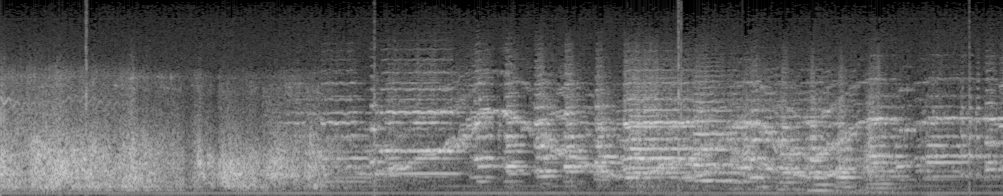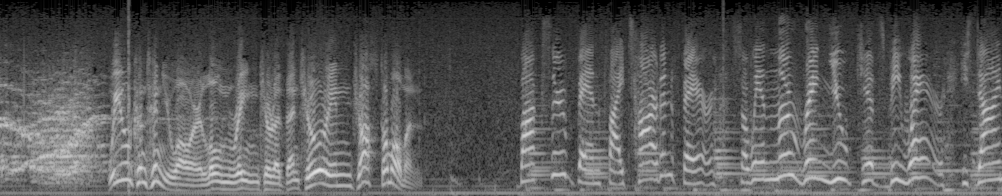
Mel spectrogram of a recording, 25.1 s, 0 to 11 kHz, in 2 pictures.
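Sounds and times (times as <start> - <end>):
continuing noise: 0.0 - 14.8
stagecoach crashing: 0.0 - 15.8
speech: 14.3 - 17.9, 19.0 - 25.0.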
